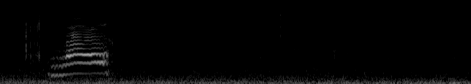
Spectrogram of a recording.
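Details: Chatty, affectionate brown tabby-and-white stray cat greeted on a New Year visit gives a single loud, bright meow with a wobbling pitch, lasting about half a second, followed by near silence.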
